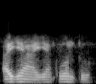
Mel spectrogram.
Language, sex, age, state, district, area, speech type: Odia, male, 45-60, Odisha, Nabarangpur, rural, conversation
